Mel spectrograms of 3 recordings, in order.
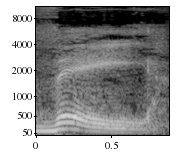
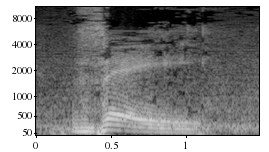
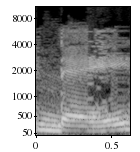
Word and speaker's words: they: O último, TH de zorba, they. They. Nada de they, não, é o zorba, they.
